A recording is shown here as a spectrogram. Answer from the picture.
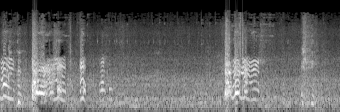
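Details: Diesel the husky chasing and attacking the rear window wiper from inside a car, giving short bursts of wavering, whiny yips and yodels in two clusters, at the start and again around four and a half seconds, with rustling between.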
